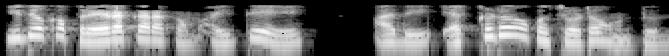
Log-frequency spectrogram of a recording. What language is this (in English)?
Telugu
